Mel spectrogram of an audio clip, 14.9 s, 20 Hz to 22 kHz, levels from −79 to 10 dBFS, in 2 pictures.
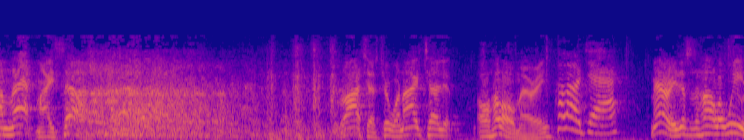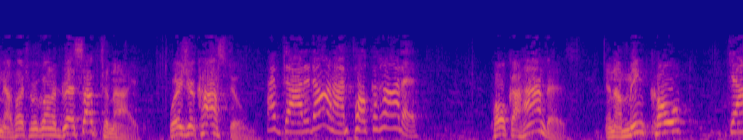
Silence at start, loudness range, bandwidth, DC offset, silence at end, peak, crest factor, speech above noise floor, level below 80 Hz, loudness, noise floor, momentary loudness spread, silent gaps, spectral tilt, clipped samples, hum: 0 s; 2 LU; 8 kHz; under 0.1%; 0 s; -10 dBFS; 14 dB; 27 dB; -48 dBFS; -23 LUFS; -50 dBFS; 11 LU; none; -3.5 dB/octave; under 0.1%; none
